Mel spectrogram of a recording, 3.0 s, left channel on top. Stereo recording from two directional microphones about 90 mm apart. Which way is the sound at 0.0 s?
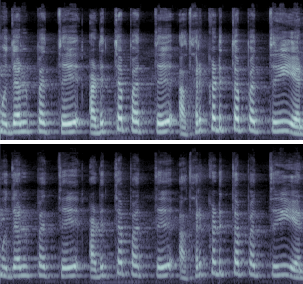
35° left (ahead or behind).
